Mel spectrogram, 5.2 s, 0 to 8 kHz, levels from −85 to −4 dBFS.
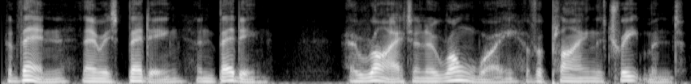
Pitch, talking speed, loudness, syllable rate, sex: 110 Hz, 185 wpm, -18 LUFS, 5.0 syllables/s, male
